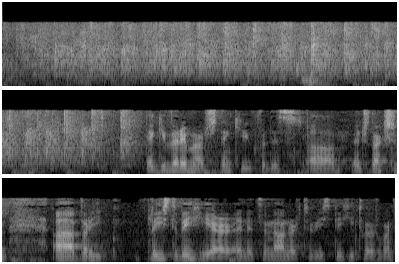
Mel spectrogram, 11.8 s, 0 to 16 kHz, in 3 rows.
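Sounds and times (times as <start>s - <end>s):
audience round of applause: 0.0s - 5.4s
speech: 5.4s - 11.8s.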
